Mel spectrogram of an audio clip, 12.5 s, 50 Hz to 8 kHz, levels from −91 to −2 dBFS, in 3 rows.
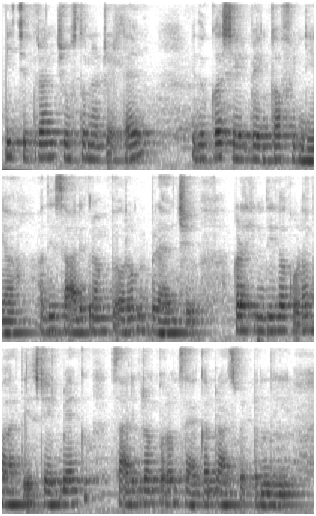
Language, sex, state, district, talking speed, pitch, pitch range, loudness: Telugu, female, Andhra Pradesh, Visakhapatnam, 120 wpm, 180 Hz, 165-195 Hz, -29 LUFS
